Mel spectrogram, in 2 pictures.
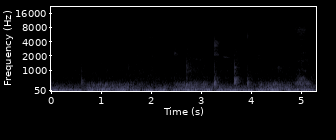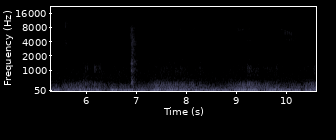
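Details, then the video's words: Very soft, friendly male pet cat melting in a lap while stroked, giving a long, even low purr that rises and falls gently, with occasional clicks and rustles from petting hands. "Cosy cat purring 🌠 Very friendly and very soft cat"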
